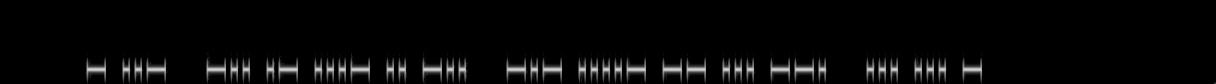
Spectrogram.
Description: Morse code, heard as a keyed tone, about 20 wpm, 700 Hz. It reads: TU DAVID K4MSG SST
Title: K1USN SST QSO Practice - 20wpm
